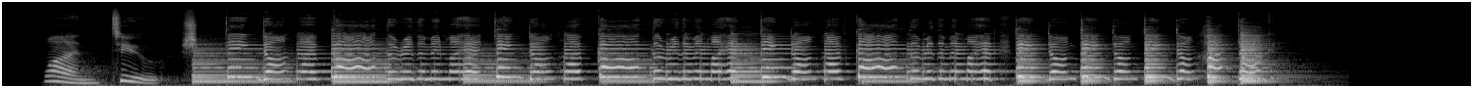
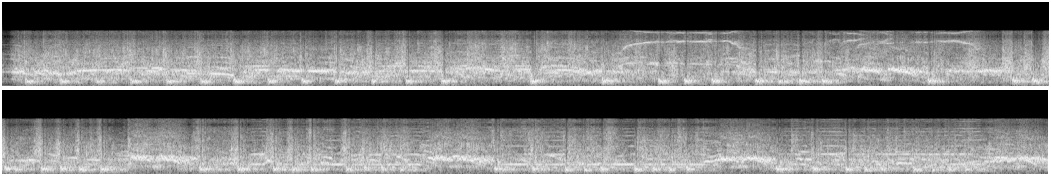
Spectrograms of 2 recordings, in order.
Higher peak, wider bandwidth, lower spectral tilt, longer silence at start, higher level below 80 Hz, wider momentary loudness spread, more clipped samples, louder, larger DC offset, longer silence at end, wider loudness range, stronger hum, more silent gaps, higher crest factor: about the same, -2 dBFS vs 0 dBFS; first, 14 kHz vs 5.4 kHz; about the same, -5 dB/octave vs -6 dB/octave; first, 0.45 s vs 0 s; second, -54 dBFS vs -34 dBFS; first, 9 LU vs 2 LU; neither; second, -20 LUFS vs -4 LUFS; neither; first, 1.8 s vs 0 s; about the same, 2 LU vs 1 LU; neither; neither; first, 20 dB vs 4 dB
